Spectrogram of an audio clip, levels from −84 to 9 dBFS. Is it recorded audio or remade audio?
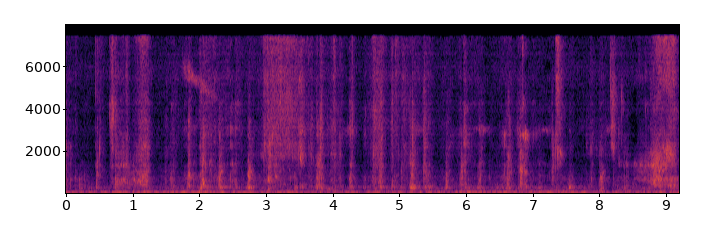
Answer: remade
